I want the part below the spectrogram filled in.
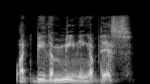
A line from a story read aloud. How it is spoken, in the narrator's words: Brogan growled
